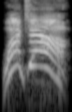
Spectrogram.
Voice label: lookout, survivor voice biker; Left 4 Dead 2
